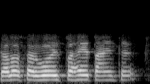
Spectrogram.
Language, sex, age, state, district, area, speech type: Kashmiri, male, 18-30, Jammu and Kashmir, Srinagar, urban, conversation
